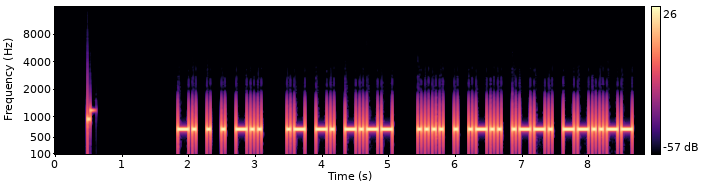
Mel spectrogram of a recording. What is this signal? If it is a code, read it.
Morse code, heard as a keyed tone, about 22 wpm, 700 Hz. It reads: NEED ANY HELP,
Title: Sentences from Top 1200 Words 22wpm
